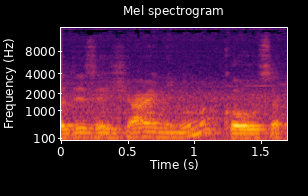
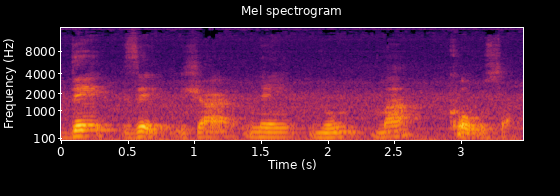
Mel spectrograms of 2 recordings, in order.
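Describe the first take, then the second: First: Said in the usual way. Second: "Desejar nenhuma coisa" very slow, each syllable apart. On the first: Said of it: "Olha aí a, a poesia". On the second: Shown as a demonstration. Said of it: "até a sílaba tônica". ("Desejar nenhuma coisa" escandido, bem devagar)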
